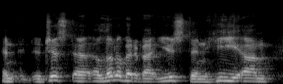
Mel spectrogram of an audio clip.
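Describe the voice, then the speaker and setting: A man speaking in an informal lecture discussion, with a halting, conversational delivery. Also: fairly high pitch, fairly bright tone.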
